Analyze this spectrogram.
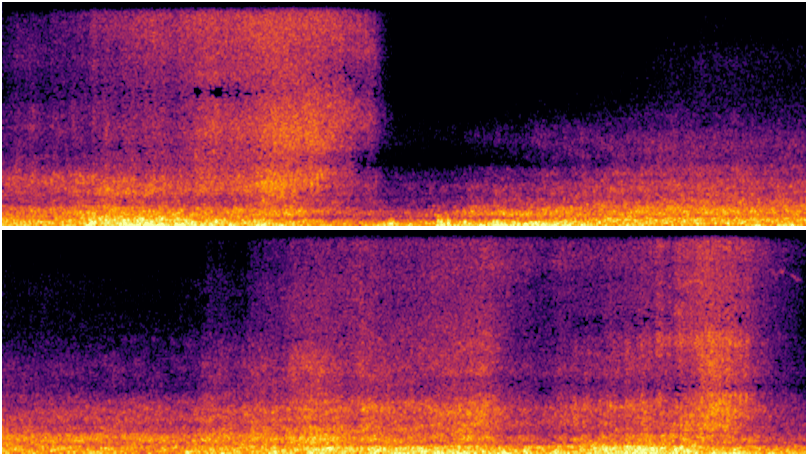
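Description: Heavy ocean surf breaking against rock boulders, with wind noise on the microphone. The hiss of white water swells up twice, from about a second in and again from about eleven seconds in.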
